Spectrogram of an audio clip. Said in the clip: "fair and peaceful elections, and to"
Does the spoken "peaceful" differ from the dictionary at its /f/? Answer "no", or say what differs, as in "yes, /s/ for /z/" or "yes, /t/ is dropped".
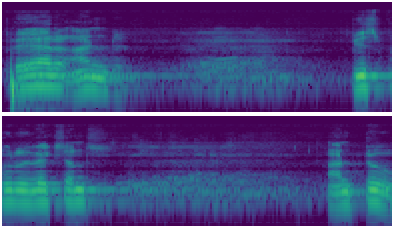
yes, /p/ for /f/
